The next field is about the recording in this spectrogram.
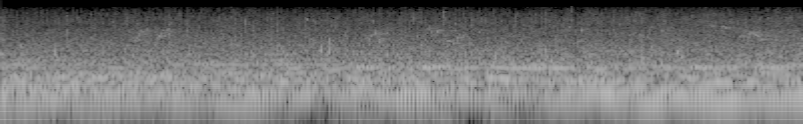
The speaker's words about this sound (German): Das wilde Rauschen des Milchflusses ist schon von weitem zu hören. Die reinste und feinste Milch fließt in einem breiten Strom durch das gesamte Schlaraffental.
